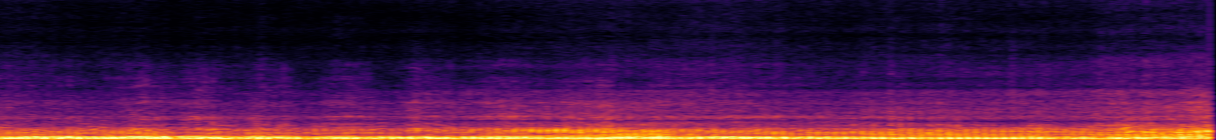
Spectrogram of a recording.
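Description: Off-road rally car engine running at steady revs.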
